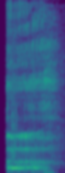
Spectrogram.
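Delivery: loud disgusted ugh; disgusted groan. Real, not acted. Streamer groaning loudly at a creepy message.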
